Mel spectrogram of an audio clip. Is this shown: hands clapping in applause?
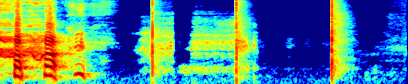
yes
